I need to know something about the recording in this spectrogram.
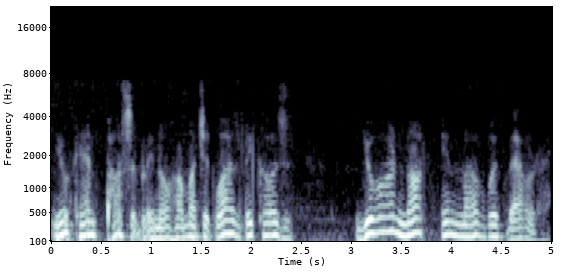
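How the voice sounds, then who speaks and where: An actor playing an aging blind husband, devoted yet superstitious and suspicious, in a theatrical, emphatic vintage radio drama style. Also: male voice, fairly high pitch, moderate pace, lightly acted. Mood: wistful, devoted. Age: older. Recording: muffled, noisy old radio recording.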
